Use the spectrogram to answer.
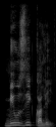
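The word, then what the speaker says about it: musically: पढ़ लिया उसके बाद यहां पे ए को साइलेंट करना है क्यों करना है क्योंकि डबल एल वाई के पहले ए है तो एक को साइलेंट करेंगे डबल एल वाई को ली तो इसे पढ़ेंगे म्यूजिकली समझ गए उसके बाद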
